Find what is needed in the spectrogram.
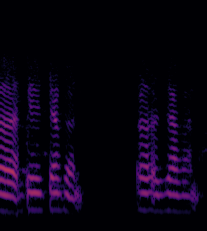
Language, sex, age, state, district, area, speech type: Bodo, female, 60+, Assam, Kokrajhar, rural, conversation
